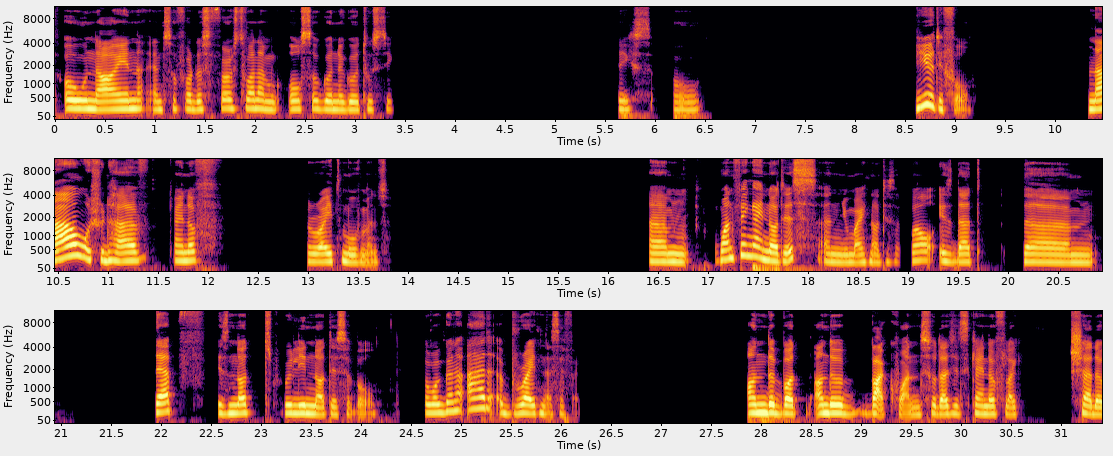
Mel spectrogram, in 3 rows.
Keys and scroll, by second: 6.0-7.0 typing, 7.5 Return, 11.1-11.8 typing, 26.8-28.4 typing.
